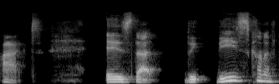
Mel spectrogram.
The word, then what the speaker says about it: ACT: it interesting but act act is pronounced act it stands for acceptance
